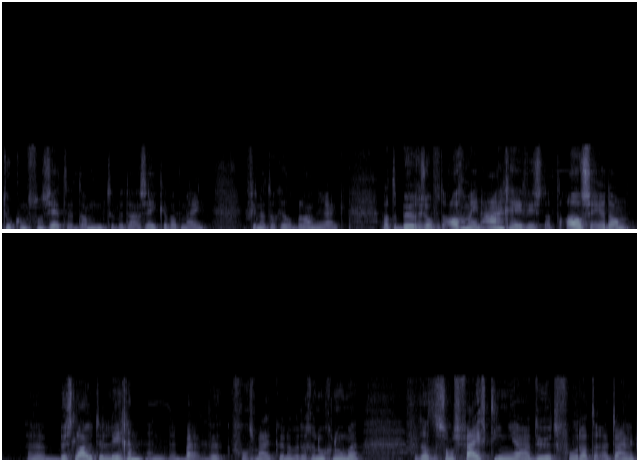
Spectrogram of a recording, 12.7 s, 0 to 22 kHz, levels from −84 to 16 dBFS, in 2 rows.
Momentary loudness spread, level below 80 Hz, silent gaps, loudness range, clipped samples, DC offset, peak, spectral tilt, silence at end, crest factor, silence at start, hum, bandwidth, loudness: 14 LU; -70 dBFS; none; 7 LU; under 0.1%; under 0.1%; -22 dBFS; -6 dB/octave; 0 s; 20 dB; 0 s; none; 8.2 kHz; -43 LUFS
